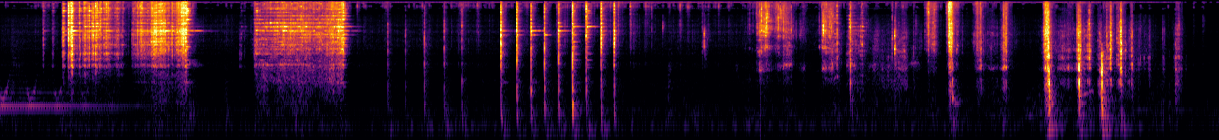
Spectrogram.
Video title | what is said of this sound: The Secret Budget Ingredient in These Recipes is...checks notes...Mayonnaise??? | Listen to how crispy the mayo made our bread.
